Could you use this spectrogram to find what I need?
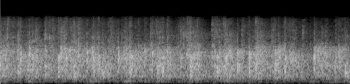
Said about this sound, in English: These are the men that have been in my life. Give these men a hand of applause.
